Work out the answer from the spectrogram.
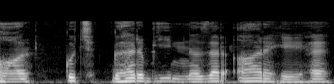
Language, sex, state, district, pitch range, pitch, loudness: Hindi, male, Jharkhand, Ranchi, 125-140 Hz, 130 Hz, -16 LUFS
